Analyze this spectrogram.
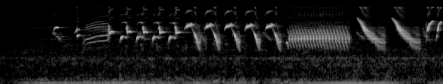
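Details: Maestro bird singing a lively varied phrase: loud, sharply falling whistled chirps in quick succession, a brief buzzy rattle, then more sweeping notes, over a steady low background hum.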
